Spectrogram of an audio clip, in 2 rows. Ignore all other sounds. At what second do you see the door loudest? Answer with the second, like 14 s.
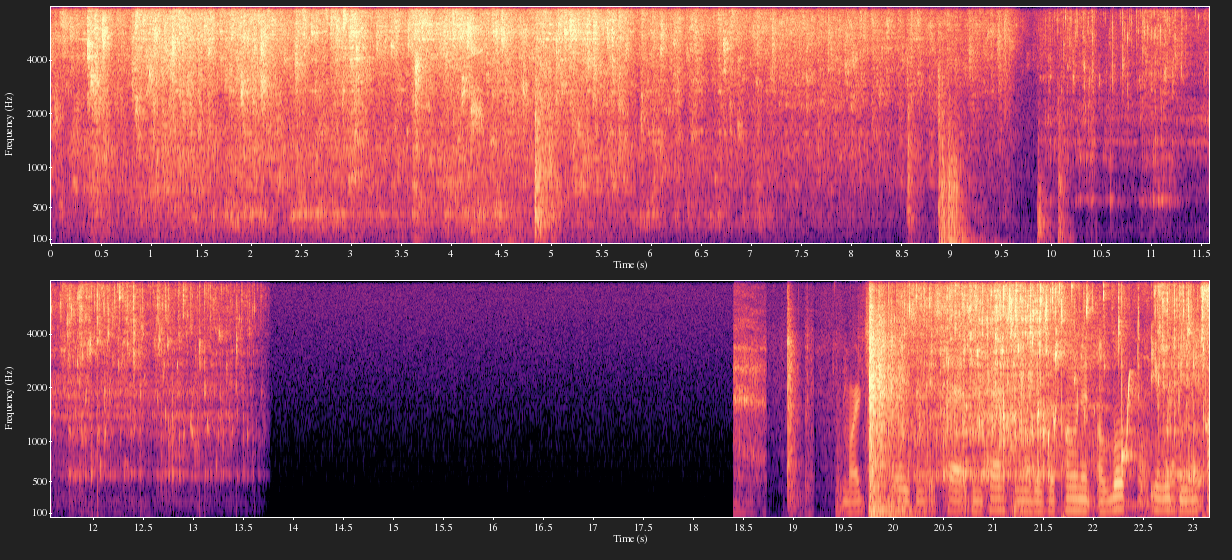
20 s.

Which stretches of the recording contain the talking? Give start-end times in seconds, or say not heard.
19.4-23.1.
